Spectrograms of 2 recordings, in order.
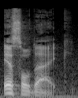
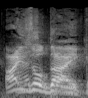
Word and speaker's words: Ysseldyke: Okay, you all have the last part right, but the first part is very much wrong. It's Ysseldyke. – Ysseldyke!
